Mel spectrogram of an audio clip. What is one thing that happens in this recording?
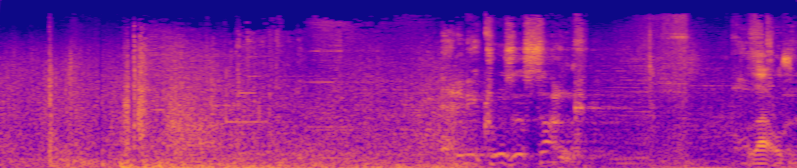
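A large explosion bursts and rumbles.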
